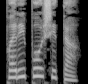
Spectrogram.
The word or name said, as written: ಪರಿಪೋಷಿತ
